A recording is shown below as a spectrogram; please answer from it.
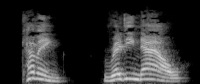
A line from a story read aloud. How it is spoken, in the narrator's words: Proam thundered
